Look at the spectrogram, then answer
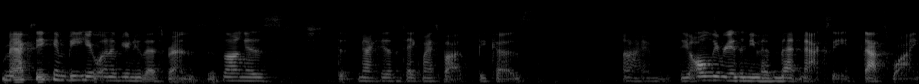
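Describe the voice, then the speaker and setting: Vocal fry runs through a woman's very deep, low pitch and bright, sharp tone. She has an American accent and talks at a moderate pace with ordinary pitch variation. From United States. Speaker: livestreamer. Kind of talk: casual chat.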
